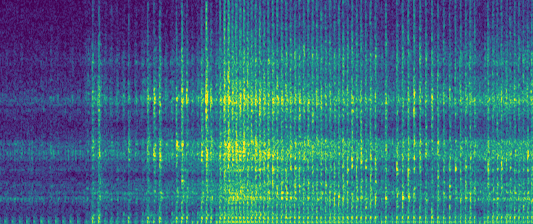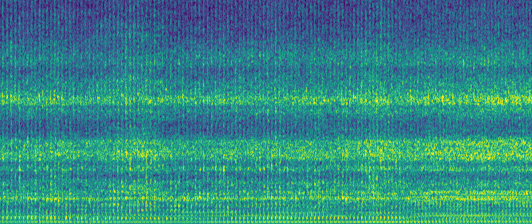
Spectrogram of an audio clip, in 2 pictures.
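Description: Riding lawn mower's small gas engine running with slow, even pulses, then revving up about two seconds in and running hard and steady under load as the mower churns through muddy water, with splashing from the wheels.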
